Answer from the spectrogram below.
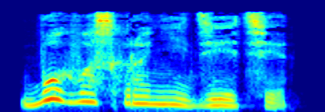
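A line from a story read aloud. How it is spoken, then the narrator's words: Sighed farewell. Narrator (Russian): вздохнула она на прощание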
